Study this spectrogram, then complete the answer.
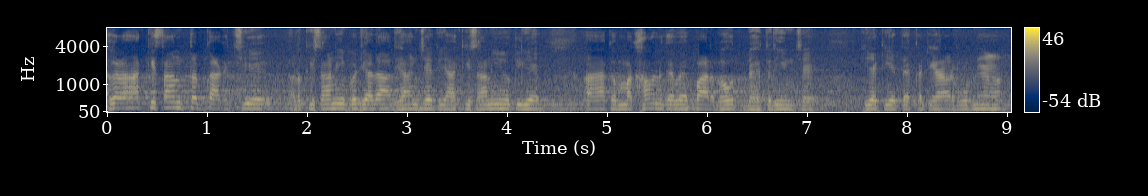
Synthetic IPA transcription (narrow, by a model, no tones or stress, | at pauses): əɡəɾəɦãkisant̪əb̚kaket͡ʃʰijɛ | ɔːɾkisanipəɾd͡ʒjad̪ad̪ʱjant͡ʃʰɛt̪ɔəɦãkisanijõkelije | əɦãkeməkʰaʋənkeʋjɛpaɾbəɦut̪bəɦt̪əɾiːnt͡ʃʰɛ | kijekiet̪ekəʈiɦaɾpuɾnijã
